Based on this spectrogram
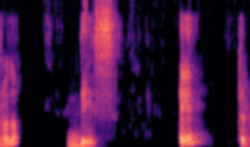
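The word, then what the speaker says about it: dix: 9 এটার প্রোনাউন্সিয়েশন হলো নার্ভ এবং সবশেষ 10 এটার প্রোনাউন্সিয়েশন হলো দিস।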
